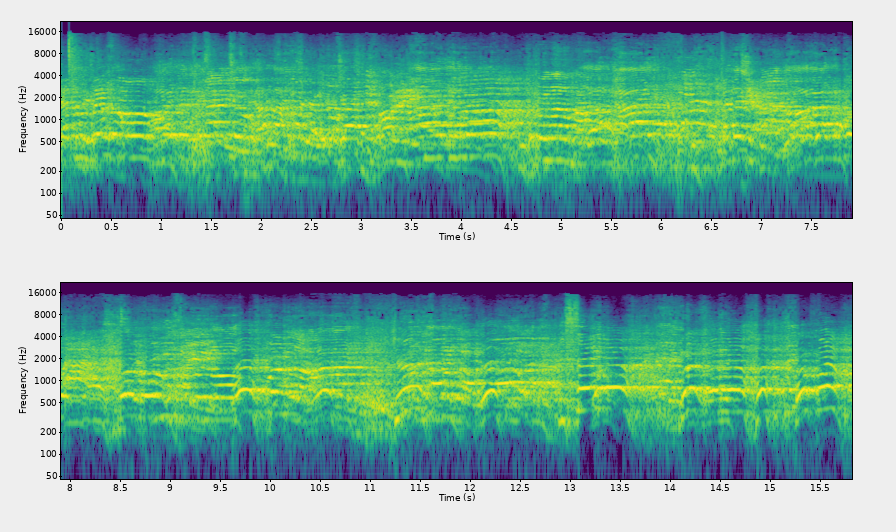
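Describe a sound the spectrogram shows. A crowd of spectators shouts and cheers.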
